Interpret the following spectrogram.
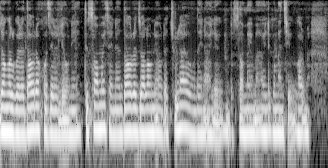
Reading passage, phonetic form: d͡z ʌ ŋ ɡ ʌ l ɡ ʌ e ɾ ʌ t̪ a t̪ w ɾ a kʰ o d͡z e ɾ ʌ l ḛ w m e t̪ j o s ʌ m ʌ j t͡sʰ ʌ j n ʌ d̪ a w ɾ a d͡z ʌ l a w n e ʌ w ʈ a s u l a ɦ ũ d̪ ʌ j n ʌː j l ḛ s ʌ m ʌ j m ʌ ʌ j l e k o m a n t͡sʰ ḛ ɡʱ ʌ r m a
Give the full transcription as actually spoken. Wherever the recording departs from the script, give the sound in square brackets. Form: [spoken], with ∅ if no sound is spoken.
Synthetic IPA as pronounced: d͡z ʌ ŋ ɡ ʌ l ɡ ʌ e ɾ ʌ [d̪] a [∅] w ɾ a kʰ o d͡z e ɾ ʌ l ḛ w [n] e t̪ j o s ʌ m ʌ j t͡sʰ ʌ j n ʌ d̪ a w ɾ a d͡z ʌ l a w n e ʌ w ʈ a [t͡s] u l a ɦ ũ d̪ ʌ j n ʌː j l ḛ s ʌ m ʌ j m [a] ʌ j l e k o m a n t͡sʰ ḛ ɡʱ ʌ r m a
